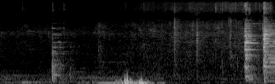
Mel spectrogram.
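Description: Onions sizzling in a hot wok while cooking Thai drunken noodles: a brief crackle and hiss with a couple of stirring scrapes and clinks, close and moderately loud, no talking.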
